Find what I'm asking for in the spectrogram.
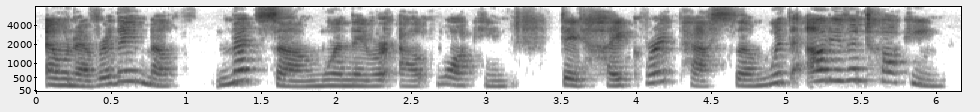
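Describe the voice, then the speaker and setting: A woman reads a children's picture book aloud as narrator. Her voice sits fairly high and moves up and down with very lively, expressive intonation. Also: moderate pace, dull audio.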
